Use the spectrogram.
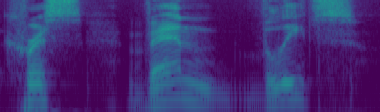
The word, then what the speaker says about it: Chris Van Vliet: She even used what Bayley said on the Chris Van Vliet, that's how you say his name, channel, when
